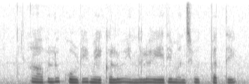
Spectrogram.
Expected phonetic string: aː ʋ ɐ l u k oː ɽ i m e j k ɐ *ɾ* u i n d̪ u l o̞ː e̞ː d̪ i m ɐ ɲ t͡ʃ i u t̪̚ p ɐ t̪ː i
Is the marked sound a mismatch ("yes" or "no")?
yes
